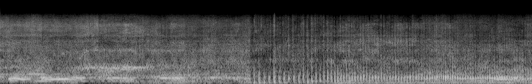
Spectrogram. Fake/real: fake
